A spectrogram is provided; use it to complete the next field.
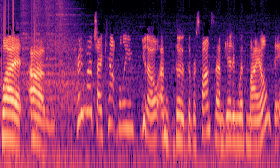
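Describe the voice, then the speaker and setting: The speech moves at a fairly quick pace, animated in tone with lively intonation, over noticeable background noise. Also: woman. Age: 40s. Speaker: podcast host. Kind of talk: casual interview.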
